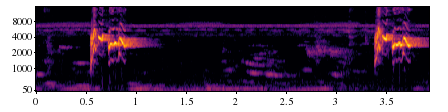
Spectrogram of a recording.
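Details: Loud, shrill sooty-headed bulbul song meant for training other birds: two crisp, bubbling phrases about three seconds apart, separated by quiet faint low rumbles.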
